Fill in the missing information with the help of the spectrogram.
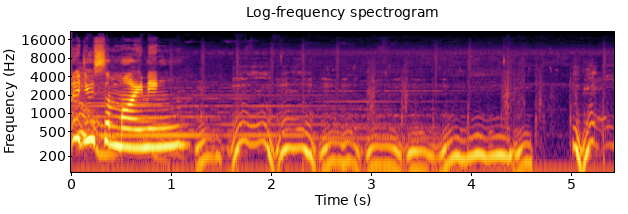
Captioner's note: goofy Humming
